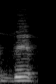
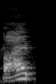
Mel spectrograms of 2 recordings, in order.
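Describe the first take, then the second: First: The vowel sounds like 'ay' in 'say'. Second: The vowel sounds like 'eye'. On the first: The speaker calls it right. "बे पढ़ेंगे" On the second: The speaker calls it wrong. "तो ये गलत होगा"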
